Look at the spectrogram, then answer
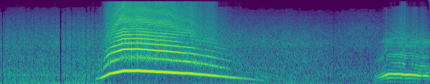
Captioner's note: a whoop of joy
